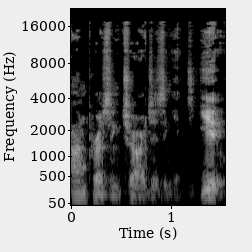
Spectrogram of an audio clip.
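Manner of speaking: ordinary talk, nothing marked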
